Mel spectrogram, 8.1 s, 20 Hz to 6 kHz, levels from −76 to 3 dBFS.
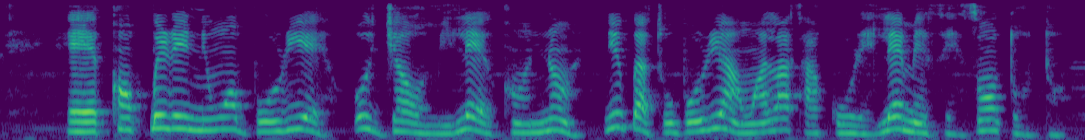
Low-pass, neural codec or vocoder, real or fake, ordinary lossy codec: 5.4 kHz; none; real; none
